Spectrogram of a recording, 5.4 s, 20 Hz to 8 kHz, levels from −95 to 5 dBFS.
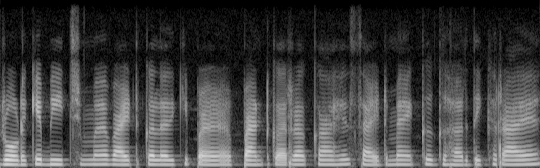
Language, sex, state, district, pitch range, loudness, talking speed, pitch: Hindi, female, Bihar, Purnia, 205-215 Hz, -20 LUFS, 180 wpm, 210 Hz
